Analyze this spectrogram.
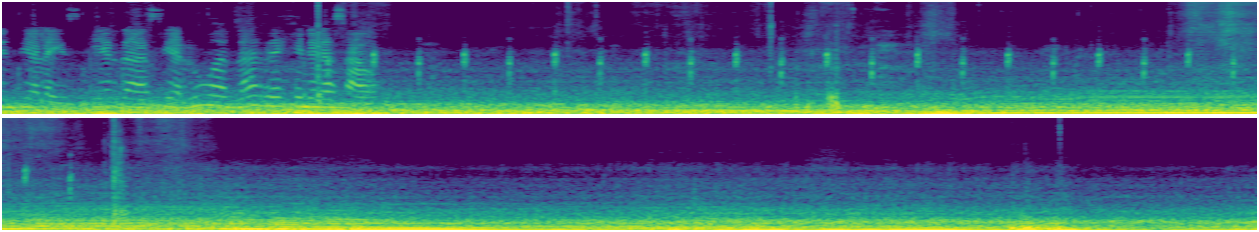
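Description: A car engine hums low and steady while driving.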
